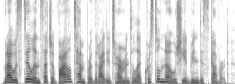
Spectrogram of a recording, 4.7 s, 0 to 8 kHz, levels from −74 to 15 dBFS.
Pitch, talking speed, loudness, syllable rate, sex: 190 Hz, 255 wpm, -20 LUFS, 6.4 syllables/s, female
